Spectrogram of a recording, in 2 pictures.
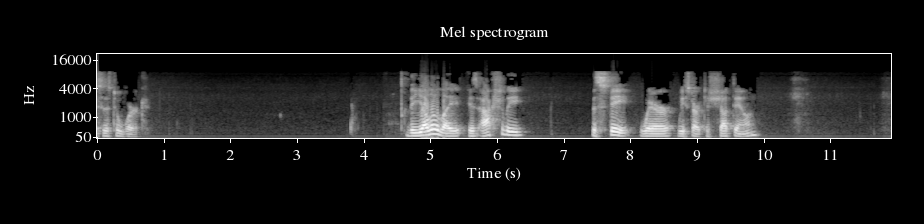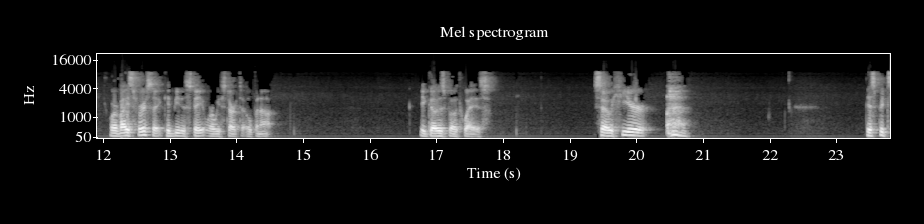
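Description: A man speaks calmly and clearly into a microphone, close by, in pauses.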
